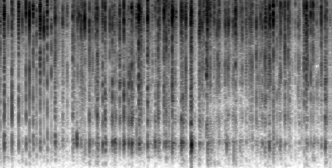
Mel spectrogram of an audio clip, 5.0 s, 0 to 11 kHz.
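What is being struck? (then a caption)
Paperback book with glossy card cover. Fingertips and nails tap and scratch rapidly on the glossy card cover of a solid paperback book. The result is a dense stream of quick, dry clicks with a hollow tone around 465 Hz and bright scratchy edges. Each tap dies away almost instantly, with one sharper tap standing out near the end.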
